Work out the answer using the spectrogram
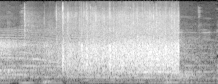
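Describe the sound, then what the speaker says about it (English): An audience at the Akshardham Mahotsav gives a short burst of applause for Assemblyman Phil Ramos, a brief wash of clapping that swells and cuts off after about a second, with faint voices before and after. "Please give him a round of applause as we ask him to address the greater audience."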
